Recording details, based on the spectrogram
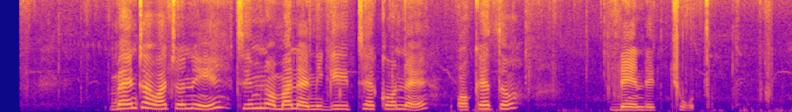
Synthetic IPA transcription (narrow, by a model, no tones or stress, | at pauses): bɛntawat͡ʃɔnɪtimnɔmanɛnɪɡɪtɛkɔnɛ | ɔkɛt̪ɔ | dendet͡ʃʊt̪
